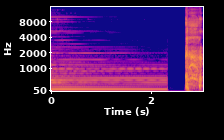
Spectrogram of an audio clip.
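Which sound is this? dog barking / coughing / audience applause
coughing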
